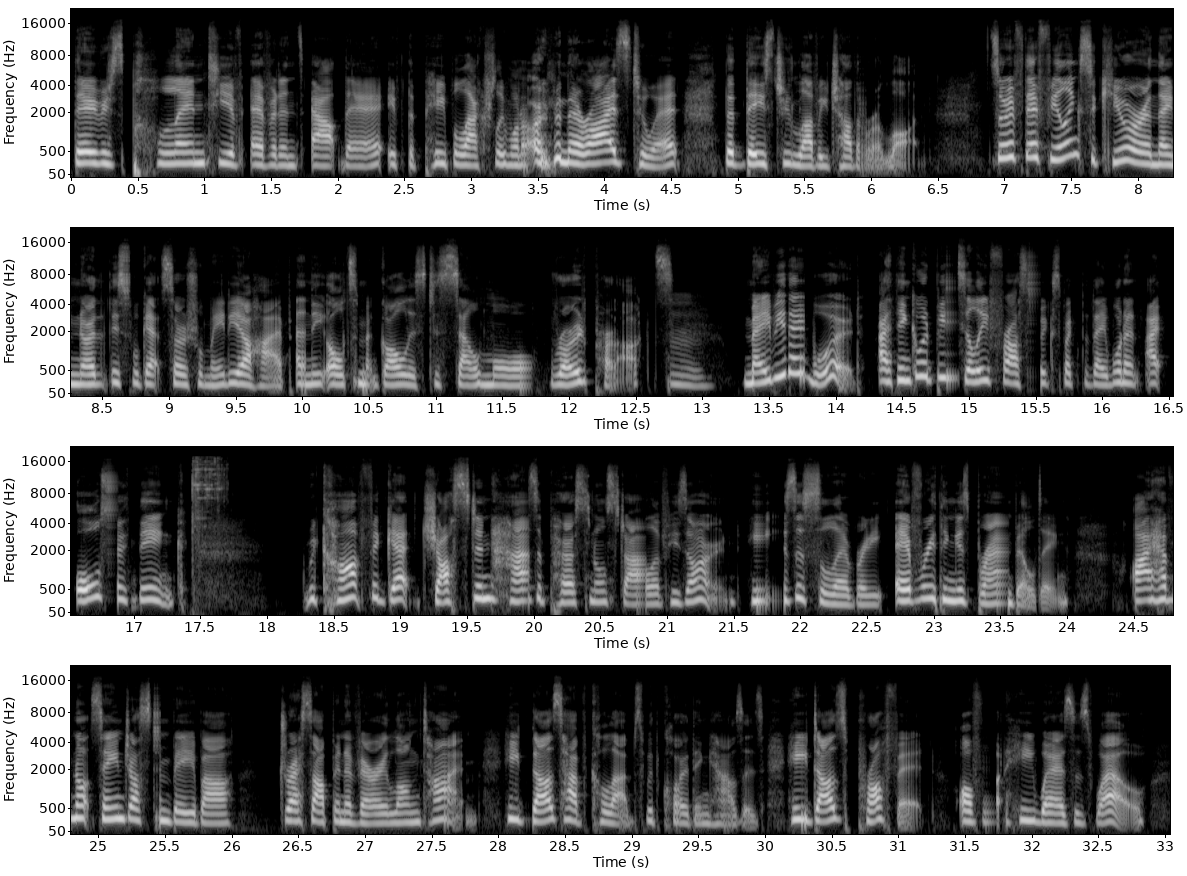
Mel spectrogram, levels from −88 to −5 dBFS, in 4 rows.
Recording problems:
choppy; occasionally; 4% of the speech affected
jangling keys; faint; at 17 s; peak 15 dB below the speech

